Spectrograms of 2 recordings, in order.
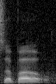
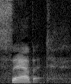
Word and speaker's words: sabot: is the bullet shoe, and it's properly now pronounced sabot, not sabot.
